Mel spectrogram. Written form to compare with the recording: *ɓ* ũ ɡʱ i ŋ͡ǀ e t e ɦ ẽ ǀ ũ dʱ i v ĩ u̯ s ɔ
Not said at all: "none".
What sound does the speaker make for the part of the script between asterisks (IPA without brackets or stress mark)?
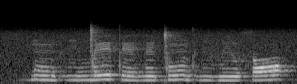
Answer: ɓ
